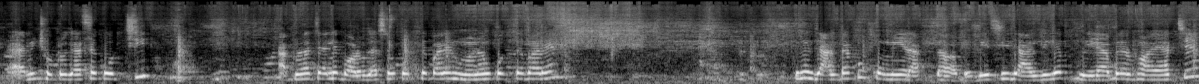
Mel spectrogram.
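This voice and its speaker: A woman giving a home cooking demonstration, talking slowly and softly because she is unwell, in her kitchen. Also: on the high side, background noise.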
